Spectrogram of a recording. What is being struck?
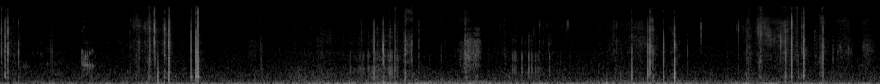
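Plastic gel bead cold pack.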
